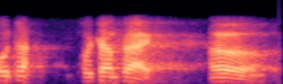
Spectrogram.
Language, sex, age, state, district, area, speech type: Bodo, male, 60+, Assam, Chirang, rural, conversation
